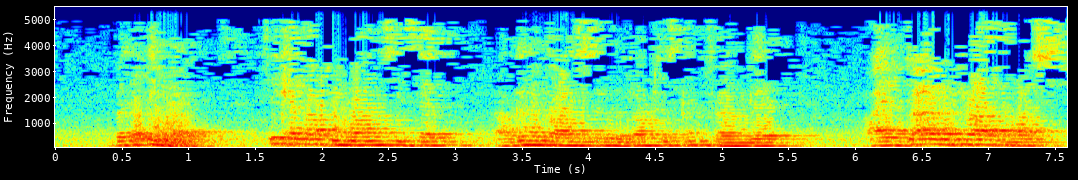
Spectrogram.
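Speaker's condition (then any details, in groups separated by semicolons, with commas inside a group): No condition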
